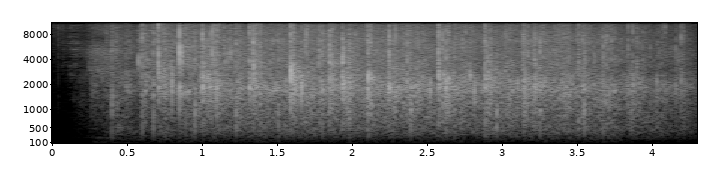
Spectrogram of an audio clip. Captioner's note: audience applauding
